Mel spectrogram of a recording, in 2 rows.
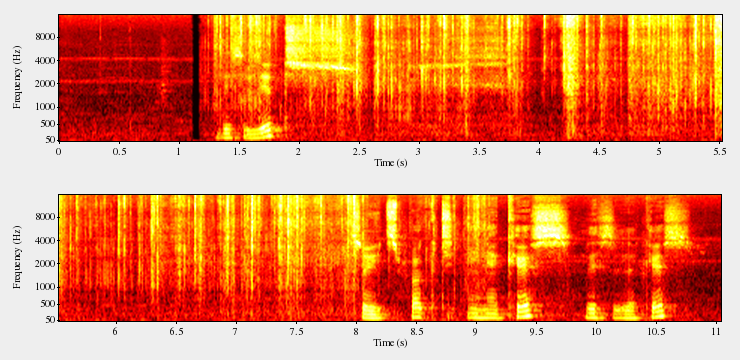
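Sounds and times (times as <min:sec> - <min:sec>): packaging crinkling: 0:01.2 - 0:09.3.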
